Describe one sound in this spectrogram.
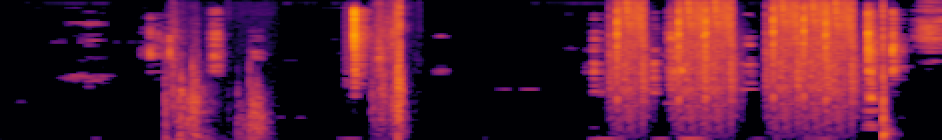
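Paper pages flip with a soft rustle.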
